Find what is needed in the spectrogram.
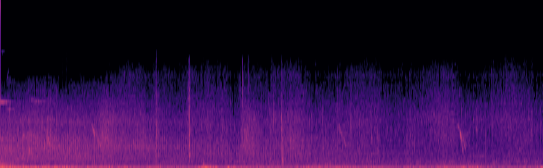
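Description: Wind buffeting the microphone in a steady low rumble, with a brief louder thump about three seconds in.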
